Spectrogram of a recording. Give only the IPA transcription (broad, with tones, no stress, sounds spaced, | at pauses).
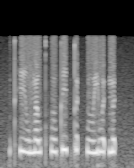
t̪ʰ iː˨˩ w ŋ ɐ˨˥ w kʷʰ ɐ˨˧ w t̪ iː˥ k̚ t̪ ɵ˧ t̚ p uː˨˧ j w ɵ˧ t̚ n̪ ɵ˥ t̚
